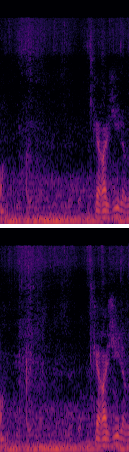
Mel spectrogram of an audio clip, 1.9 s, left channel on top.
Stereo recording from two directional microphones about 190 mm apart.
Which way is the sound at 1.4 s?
55° right (ahead or behind).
